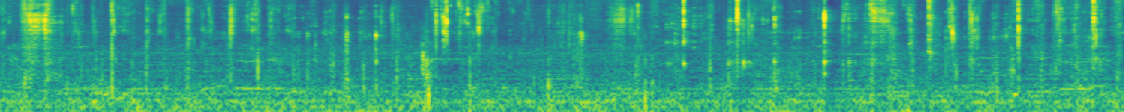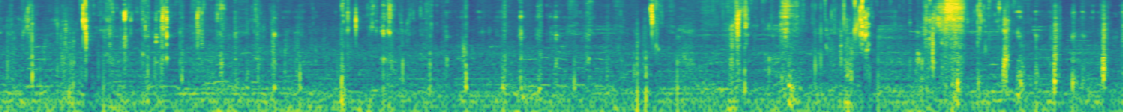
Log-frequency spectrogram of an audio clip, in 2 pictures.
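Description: Close-miked eating: biting and chewing spicy grilled skewered food, including enoki mushrooms pulled off the stick, with many short crunches and clicks over a steady low hum.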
